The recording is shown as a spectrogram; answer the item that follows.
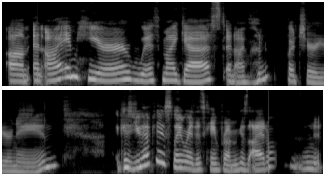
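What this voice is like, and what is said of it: Sick, funky-sounding voice. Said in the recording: “I will apologize in advance for my voice. I'm just getting over the flu, so my voice sounds really funky.”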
